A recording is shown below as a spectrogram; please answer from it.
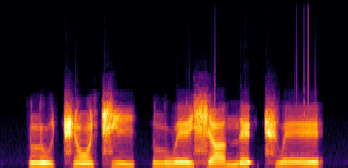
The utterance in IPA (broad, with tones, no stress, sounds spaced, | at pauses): l u˥˧ t͡ɕ ɔ̃˦ t͡ɕ i˥˧ | l w e˧ ɕ a˧ n̪ e˦ ʔ t͡ɕ w e˨˦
